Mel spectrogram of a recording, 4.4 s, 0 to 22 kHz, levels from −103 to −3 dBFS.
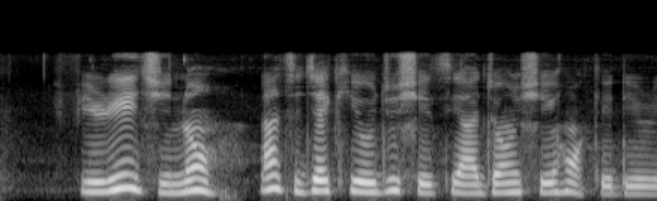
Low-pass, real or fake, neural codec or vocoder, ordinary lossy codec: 7.2 kHz; real; none; none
